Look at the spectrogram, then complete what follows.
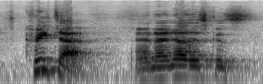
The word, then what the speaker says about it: Krita: Uh, we were talking earlier about how is it pronounced and it's pronounced kittita and I know this cuz I hung out at the booth with the lead developers for a long time.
